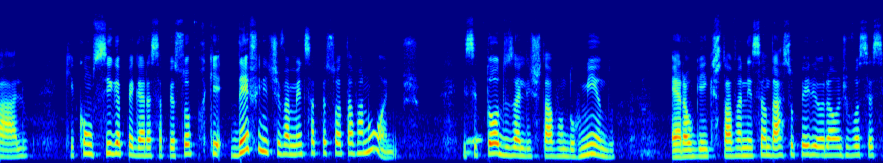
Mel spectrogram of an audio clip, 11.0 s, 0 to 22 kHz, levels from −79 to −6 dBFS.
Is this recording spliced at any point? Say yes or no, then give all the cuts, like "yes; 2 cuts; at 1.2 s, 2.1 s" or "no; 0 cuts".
no; 0 cuts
